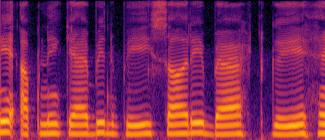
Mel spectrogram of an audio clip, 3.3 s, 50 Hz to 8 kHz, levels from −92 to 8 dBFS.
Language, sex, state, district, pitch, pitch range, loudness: Hindi, female, Punjab, Kapurthala, 190 Hz, 185-200 Hz, -15 LUFS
